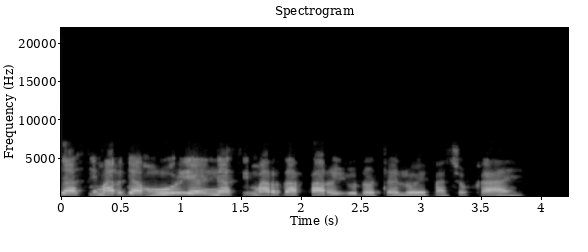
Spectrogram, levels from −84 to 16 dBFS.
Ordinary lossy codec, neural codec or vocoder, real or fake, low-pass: none; codec, 16 kHz, 8 kbps, FunCodec, trained on LibriTTS, 25 frames a second; fake; 7.2 kHz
